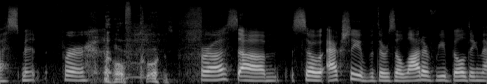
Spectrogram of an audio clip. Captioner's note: both chuckle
